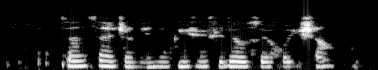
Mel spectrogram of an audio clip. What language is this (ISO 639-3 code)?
zho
